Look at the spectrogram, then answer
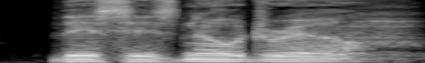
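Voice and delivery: ordinary delivery

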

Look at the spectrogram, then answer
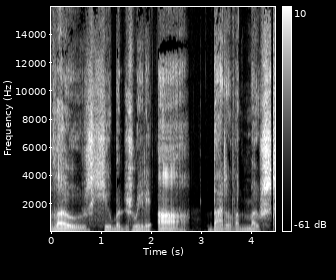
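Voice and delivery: very low, soft, quiet hiss. Reading a story, the narrator voices One Eye the Sabretooth, hissing. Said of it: "he hissed".

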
